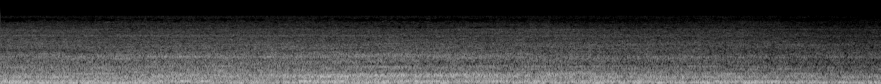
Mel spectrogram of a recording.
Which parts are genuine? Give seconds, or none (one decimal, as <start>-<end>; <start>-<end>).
0.0-8.8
